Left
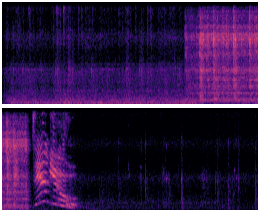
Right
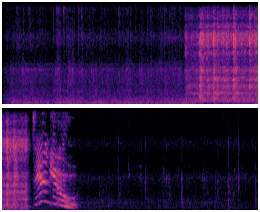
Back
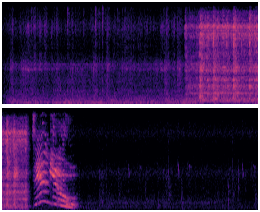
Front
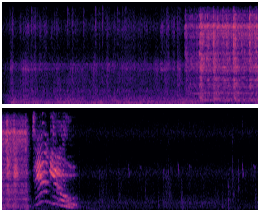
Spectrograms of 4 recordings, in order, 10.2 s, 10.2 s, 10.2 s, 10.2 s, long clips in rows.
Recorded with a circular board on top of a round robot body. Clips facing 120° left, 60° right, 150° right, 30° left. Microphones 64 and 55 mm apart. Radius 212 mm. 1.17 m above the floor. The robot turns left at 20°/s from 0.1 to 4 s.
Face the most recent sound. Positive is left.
turn(degrees=-115)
